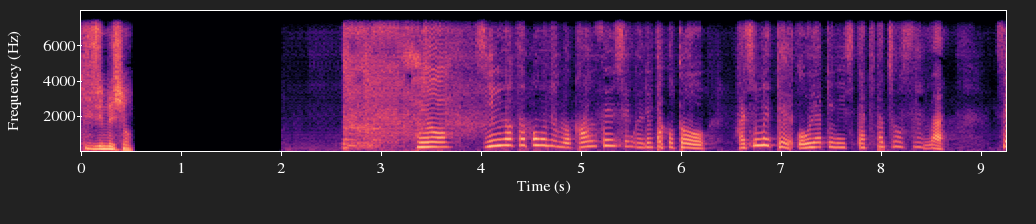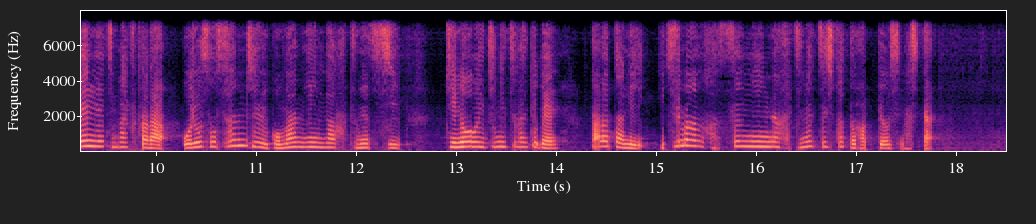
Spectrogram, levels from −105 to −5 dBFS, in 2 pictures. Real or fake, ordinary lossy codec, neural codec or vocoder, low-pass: fake; none; codec, 16 kHz in and 24 kHz out, 0.6 kbps, FireRedTTS-2 codec; 7.2 kHz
